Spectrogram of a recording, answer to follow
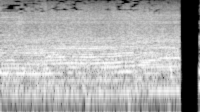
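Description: Chainsaw engine running steadily at high speed, then cut off suddenly near the end.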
